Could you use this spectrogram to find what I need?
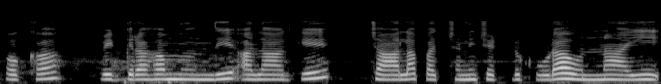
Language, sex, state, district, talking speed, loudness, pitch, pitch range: Telugu, female, Andhra Pradesh, Sri Satya Sai, 80 wpm, -20 LUFS, 230 Hz, 225-250 Hz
